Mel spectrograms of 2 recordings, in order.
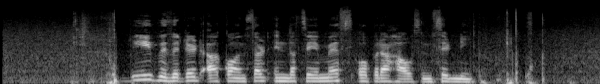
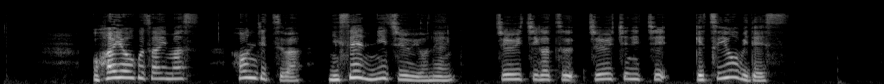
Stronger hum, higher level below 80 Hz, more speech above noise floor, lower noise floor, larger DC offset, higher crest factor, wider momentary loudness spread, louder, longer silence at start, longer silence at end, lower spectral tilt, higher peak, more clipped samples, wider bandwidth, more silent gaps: neither; first, -36 dBFS vs -66 dBFS; second, 25 dB vs 46 dB; second, -40 dBFS vs -69 dBFS; neither; second, 16 dB vs 24 dB; first, 19 LU vs 12 LU; first, -15 LUFS vs -24 LUFS; second, 0.05 s vs 0.95 s; second, 0.55 s vs 1 s; first, -7 dB/octave vs -4.5 dB/octave; about the same, 0 dBFS vs -2 dBFS; neither; first, 13.5 kHz vs 11.5 kHz; neither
